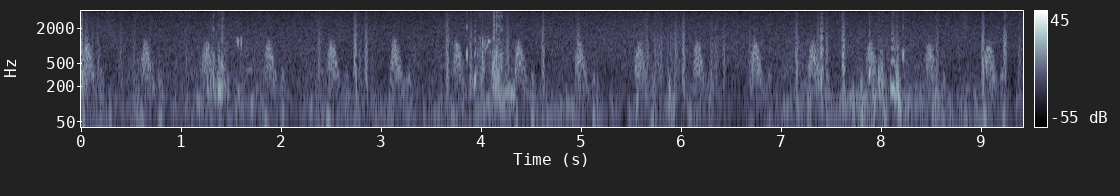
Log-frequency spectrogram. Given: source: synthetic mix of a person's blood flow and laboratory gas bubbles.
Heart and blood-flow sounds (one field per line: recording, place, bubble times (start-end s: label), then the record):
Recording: Doppler ultrasound of blood flow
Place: subclavian vein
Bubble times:
0.00-0.06 s: bubbles
1.21-1.50 s: bubbles
1.53-1.64 s: bubbles
3.81-4.29 s: bubbles
7.85-8.27 s: bubbles
From the record:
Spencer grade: 2 (many but less than half of the cardiac periods contain bubble signals, singularly or in groups)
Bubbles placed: anywhere in the cardiac cycle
